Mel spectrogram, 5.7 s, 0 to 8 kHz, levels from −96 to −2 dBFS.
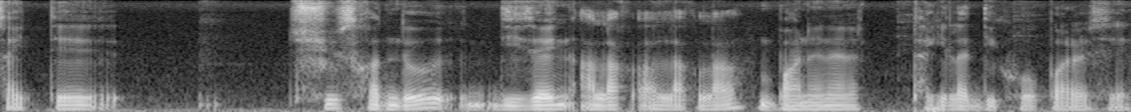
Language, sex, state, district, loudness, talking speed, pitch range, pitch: Nagamese, male, Nagaland, Kohima, -20 LUFS, 170 wpm, 90-100 Hz, 95 Hz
